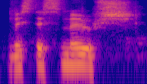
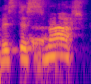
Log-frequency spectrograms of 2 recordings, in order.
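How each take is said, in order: First: The name's vowel sounds like 'oo' in smoosh. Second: The name's vowel sounds like 'a' in smash. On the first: The speaker calls it wrong. "It'd be like Barry mispronouncing Mister Smash's name" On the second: The speaker calls it right. "actually said Mister Smash's name right"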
